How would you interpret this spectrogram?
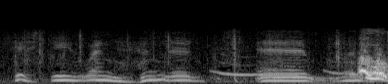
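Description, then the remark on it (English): A dog named Rags growls and whines uneasily at night in Irwin County, Texas, while a man counts a large sum of money: a string of low, wavering grumbles rising and falling in pitch over a few seconds, fairly loud with no talking. “As he was counting, his dog Rags appeared to be nervous.”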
